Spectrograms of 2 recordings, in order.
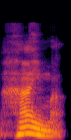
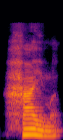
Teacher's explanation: quando o espírito é áspero, que vai sofrer uma aspiração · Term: espírito áspero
